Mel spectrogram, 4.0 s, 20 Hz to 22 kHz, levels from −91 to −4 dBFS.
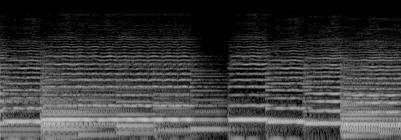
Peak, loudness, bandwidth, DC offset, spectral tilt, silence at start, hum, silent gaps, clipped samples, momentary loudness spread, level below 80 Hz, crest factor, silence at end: -16 dBFS; -31 LUFS; 15 kHz; under 0.1%; -5 dB/octave; 0 s; none; none; under 0.1%; 5 LU; -56 dBFS; 14 dB; 0 s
